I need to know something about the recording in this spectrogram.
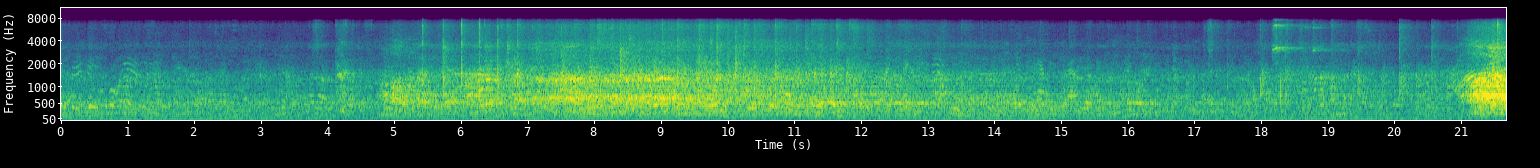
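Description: A ping-pong ball clicks back and forth on paddles and a table.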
